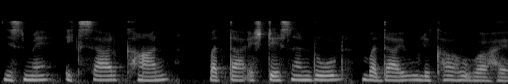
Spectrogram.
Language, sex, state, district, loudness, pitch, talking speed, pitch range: Hindi, female, Uttar Pradesh, Budaun, -32 LUFS, 200 Hz, 130 wpm, 190-210 Hz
